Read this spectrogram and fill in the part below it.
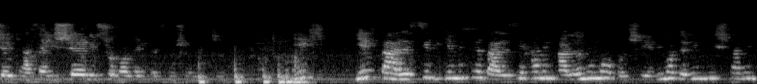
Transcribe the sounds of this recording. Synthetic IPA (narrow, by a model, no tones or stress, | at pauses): eɾcʰeæsæninʃeɾniːsʃomɒːbeiesmeʃunmiɟiːnjecʰ | je̞cʰbærresijed̪iɟʲe̞mit̪ʰune̞bærːesijeɦæminælɒːnemɒːbɒːʃejænimɒːd̪ɒɾiːmːiʃnæviːm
